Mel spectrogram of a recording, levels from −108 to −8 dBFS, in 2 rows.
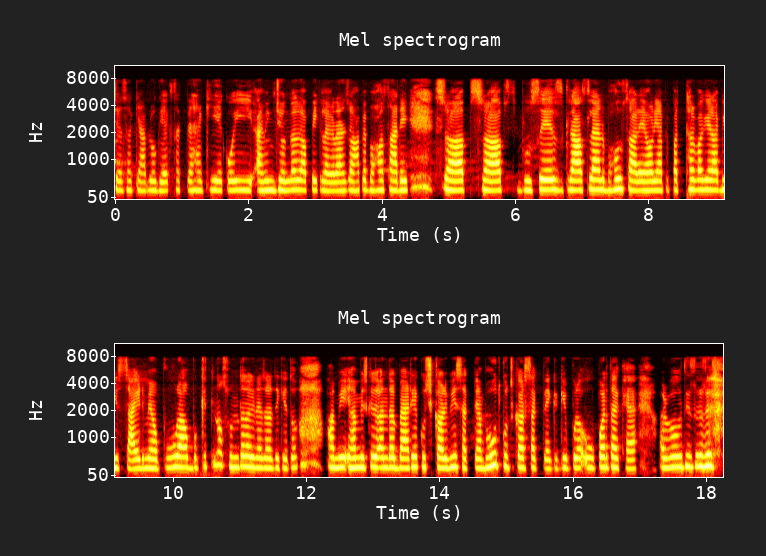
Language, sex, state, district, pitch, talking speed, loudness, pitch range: Hindi, female, Bihar, Darbhanga, 235 Hz, 235 wpm, -24 LUFS, 230-250 Hz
